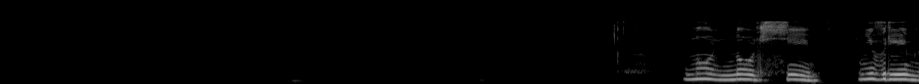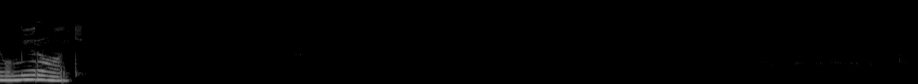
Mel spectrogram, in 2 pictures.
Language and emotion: Russian, sad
